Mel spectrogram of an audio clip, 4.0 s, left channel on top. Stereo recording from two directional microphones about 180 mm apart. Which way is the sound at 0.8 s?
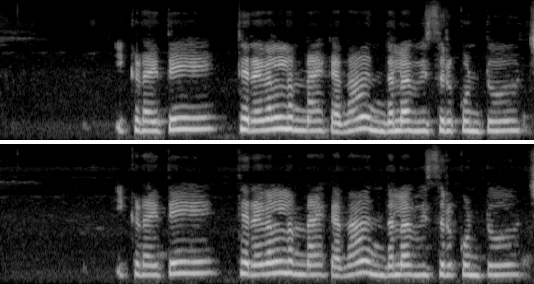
15° left (ahead or behind).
